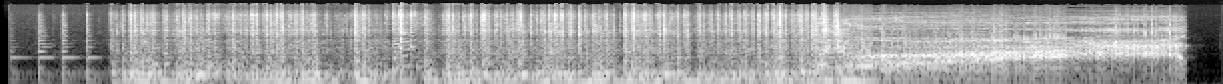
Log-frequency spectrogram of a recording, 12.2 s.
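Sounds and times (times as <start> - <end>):
grindcore music: 0.1 - 11.8.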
